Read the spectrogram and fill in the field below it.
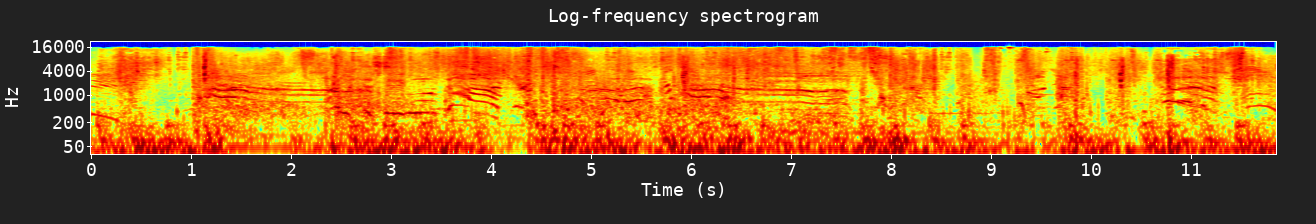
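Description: Gunshots bang rapidly in a game.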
